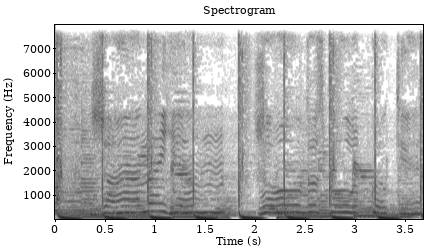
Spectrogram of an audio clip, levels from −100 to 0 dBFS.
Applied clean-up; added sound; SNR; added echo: none; Bowed string instrument; 15 dB; none.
